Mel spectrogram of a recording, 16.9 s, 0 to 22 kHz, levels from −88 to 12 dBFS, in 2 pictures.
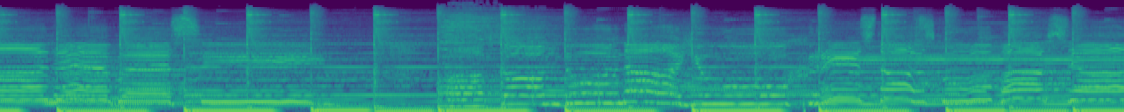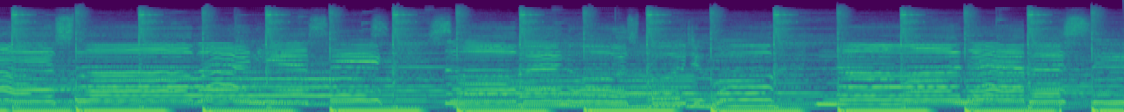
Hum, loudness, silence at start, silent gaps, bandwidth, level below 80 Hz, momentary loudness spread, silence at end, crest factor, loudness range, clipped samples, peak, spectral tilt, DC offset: none; -14 LUFS; 0 s; none; 17.5 kHz; -18 dBFS; 3 LU; 0 s; 12 dB; 1 LU; under 0.1%; 0 dBFS; -4.5 dB/octave; 0.1%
